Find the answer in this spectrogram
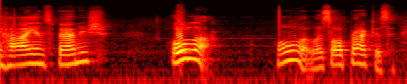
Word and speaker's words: hola: say hi in Spanish hola hola let's all practice hola Coca-Cola oh no not the Coca-Cola that's just to help you remember how to say it hola okay that means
